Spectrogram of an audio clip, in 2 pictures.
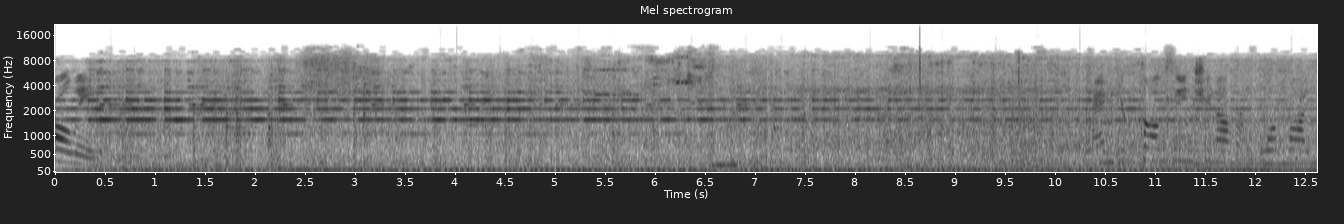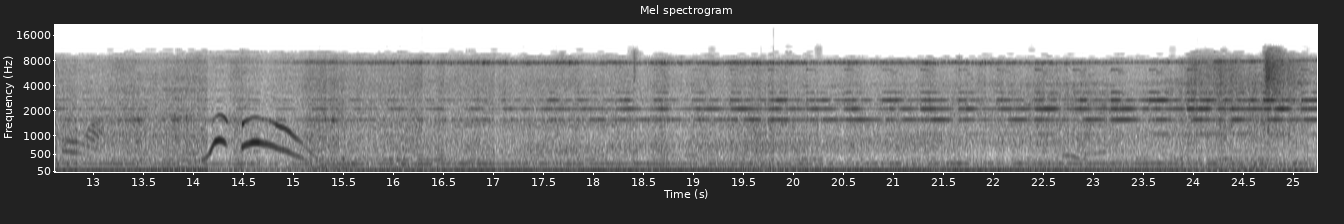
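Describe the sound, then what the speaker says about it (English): San Diego Green Line Trolley rolling past close by, a loud sustained rumble with rail squeal and a short horn-like tone midway. "Here comes the Green Line Trolley."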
